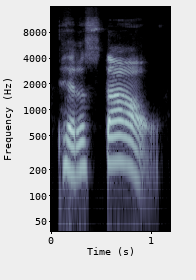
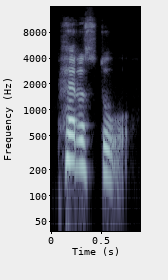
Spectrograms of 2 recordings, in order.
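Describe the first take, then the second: First: The last syllable is a full 'stall'. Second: The last syllable is reduced, like 'stul'. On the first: The speaker calls it wrong. "not pedestal. A stall is something that you go into" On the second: The speaker calls it right. "it is pedestal"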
